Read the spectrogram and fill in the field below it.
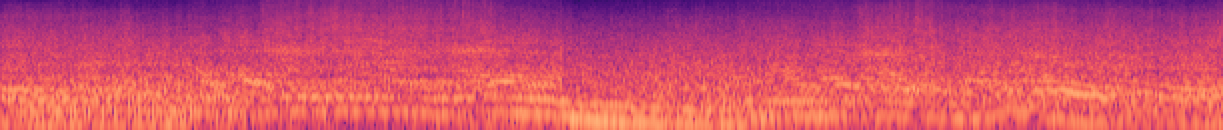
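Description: Race cars lap a circuit during a VSpeed Contender Series event, with engines droning loudly and continuously, the pitch rising and falling as the cars accelerate and pass, without pause.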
